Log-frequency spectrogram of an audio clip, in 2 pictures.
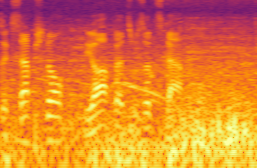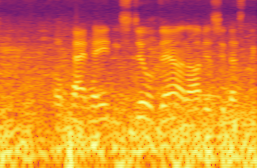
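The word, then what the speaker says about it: Haidon: his feet not h-a-d-e-n though it is pronounced the same as pat hayden the former rams quarterback now a broadcaster with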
